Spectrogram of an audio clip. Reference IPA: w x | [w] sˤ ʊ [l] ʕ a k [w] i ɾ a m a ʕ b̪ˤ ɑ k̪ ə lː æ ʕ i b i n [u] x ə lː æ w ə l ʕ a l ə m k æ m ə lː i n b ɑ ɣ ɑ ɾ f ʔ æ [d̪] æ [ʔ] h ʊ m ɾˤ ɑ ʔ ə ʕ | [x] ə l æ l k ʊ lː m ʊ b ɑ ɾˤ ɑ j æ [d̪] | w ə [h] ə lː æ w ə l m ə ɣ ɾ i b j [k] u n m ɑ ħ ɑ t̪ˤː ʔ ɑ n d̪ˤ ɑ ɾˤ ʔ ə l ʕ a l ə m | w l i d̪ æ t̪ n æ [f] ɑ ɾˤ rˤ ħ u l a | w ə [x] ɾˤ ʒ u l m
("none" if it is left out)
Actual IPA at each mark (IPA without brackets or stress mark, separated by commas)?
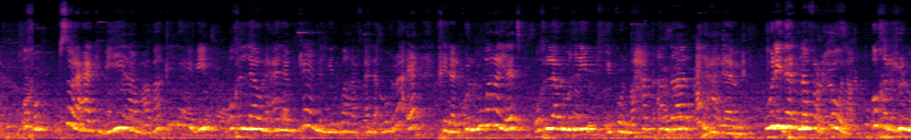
b, ɾ, b, w, d̪, ʔ, x, t̪, x, k, f, x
